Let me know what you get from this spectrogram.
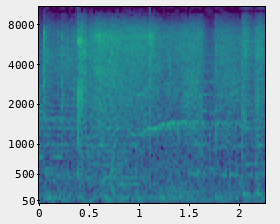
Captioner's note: rasping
